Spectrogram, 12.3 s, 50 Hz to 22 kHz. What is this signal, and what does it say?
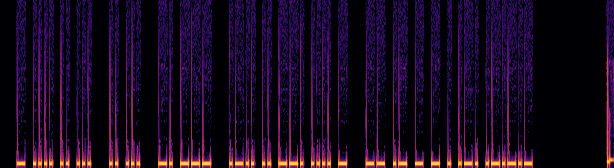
Morse code, heard as a keyed tone, about 22 wpm, 700 Hz. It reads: THIS IS NO LIGHT MATTER.
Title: Sentences from Top 1000 Words - Review Part 1 - 22wpm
